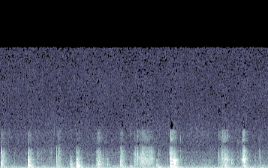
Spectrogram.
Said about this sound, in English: No, Captain Midnight. We had better go into the next room. I will open the door.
